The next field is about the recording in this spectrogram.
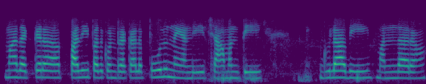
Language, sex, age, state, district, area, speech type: Telugu, female, 18-30, Telangana, Bhadradri Kothagudem, rural, conversation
